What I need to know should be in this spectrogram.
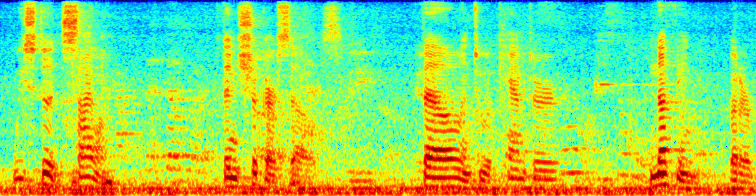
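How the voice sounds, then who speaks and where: Over noticeable background noise, a man with an American accent talks at a fairly slow pace with long, frequent pauses. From Detroit area, Michigan. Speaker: poet reading his work. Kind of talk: poetry reading. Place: shop. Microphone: camera far.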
